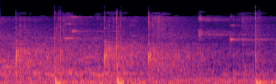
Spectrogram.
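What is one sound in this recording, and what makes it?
A volleyball bounces on the floor.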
